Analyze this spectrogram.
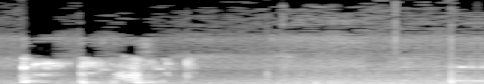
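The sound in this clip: Throat clearing and coughing from someone with something caught in the back of the throat: a few harsh, rough bursts in quick succession, then a quieter stretch and one more short cough.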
